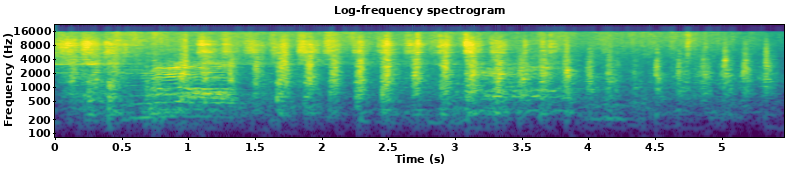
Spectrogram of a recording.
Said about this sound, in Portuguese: O rebanho tem 30 ovelhas e um cordeiro.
